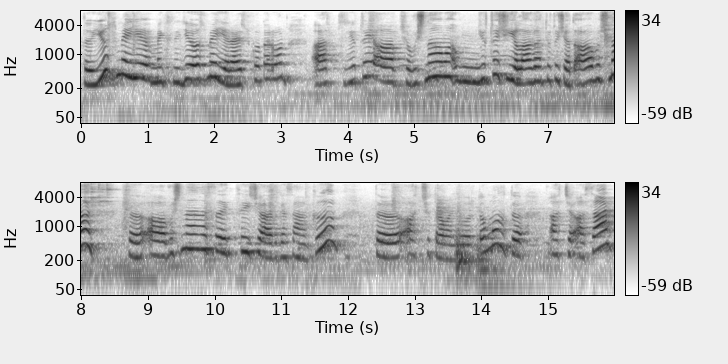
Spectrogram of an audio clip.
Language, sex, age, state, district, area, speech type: Kashmiri, female, 60+, Jammu and Kashmir, Budgam, rural, spontaneous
